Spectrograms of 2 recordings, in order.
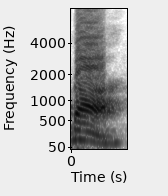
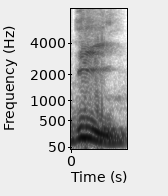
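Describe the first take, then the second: First: The vowel in 'the' sounds like 'uh'. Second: The vowel in 'the' sounds like 'ee'. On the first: The next word starts with a consonant sound. "উচ্চারণটা কনসোনেন্টের মতো হবে তখন সেইটাকে বলবো আমরা" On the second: The next word starts with a vowel sound. "যখন ভাওয়েলের মতো sound দিবে। ... এইটাকে বলবো দি।"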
